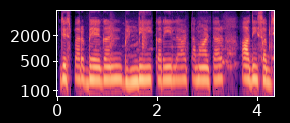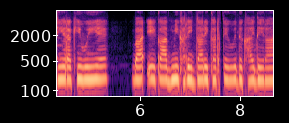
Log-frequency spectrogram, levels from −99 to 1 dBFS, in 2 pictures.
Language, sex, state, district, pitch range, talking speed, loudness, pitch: Bhojpuri, female, Bihar, Saran, 180-190 Hz, 145 wpm, -18 LUFS, 185 Hz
